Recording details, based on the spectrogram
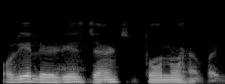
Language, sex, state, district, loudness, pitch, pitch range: Hindi, male, Uttar Pradesh, Jyotiba Phule Nagar, -26 LUFS, 110 Hz, 105-115 Hz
